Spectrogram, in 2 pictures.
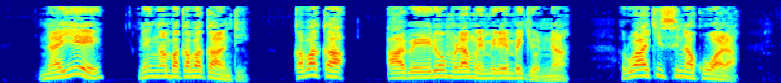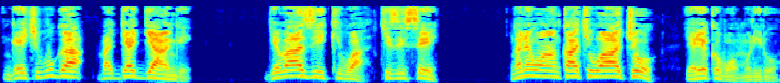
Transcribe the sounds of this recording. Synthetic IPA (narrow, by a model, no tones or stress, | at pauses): naje̞ | ne̞ŋːaːmbakaβakaːntḭ | kaβakaː | βe̞ːɾo̞ːmulamwe̞ːmiɾe̞ːmbe̞ɟo̞̰nːa̰ | ɾwaːcisinakuwala̰ | ŋɡe̞ːciβuɡaβaɟːaɟːaːŋɡe̞̰ | ɟe̞βazikiβwa̰cizise̞ | ŋɡane̞waːŋkaciwaːco̞ | jajekoβwo̞̰ːmṵlḭɾo̞̰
